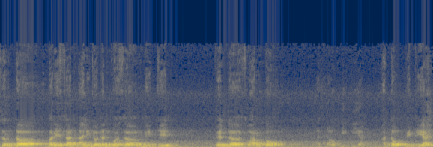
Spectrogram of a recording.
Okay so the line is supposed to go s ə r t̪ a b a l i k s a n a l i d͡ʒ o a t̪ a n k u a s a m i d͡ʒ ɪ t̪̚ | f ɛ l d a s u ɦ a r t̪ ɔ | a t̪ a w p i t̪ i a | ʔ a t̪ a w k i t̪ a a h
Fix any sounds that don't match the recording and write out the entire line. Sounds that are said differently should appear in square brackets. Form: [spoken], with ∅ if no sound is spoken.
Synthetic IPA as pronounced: s ə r t̪ a b a [ɾ] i [∅] s a n a l i d͡ʒ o a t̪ a n k u a s a m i d͡ʒ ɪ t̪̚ | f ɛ l d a s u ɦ a r t̪ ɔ | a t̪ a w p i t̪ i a | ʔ a t̪ a w [p] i t̪ [i] a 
